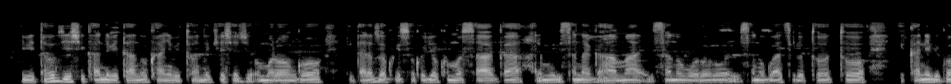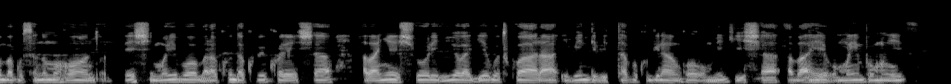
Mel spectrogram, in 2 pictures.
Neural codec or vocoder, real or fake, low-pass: none; real; 7.2 kHz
